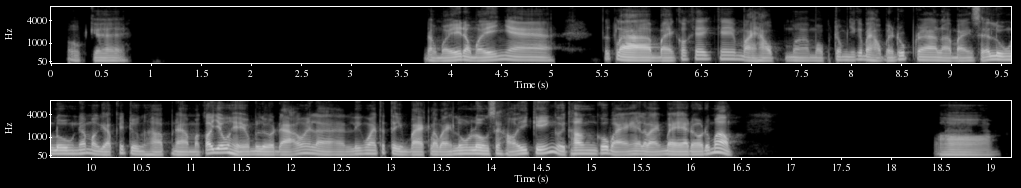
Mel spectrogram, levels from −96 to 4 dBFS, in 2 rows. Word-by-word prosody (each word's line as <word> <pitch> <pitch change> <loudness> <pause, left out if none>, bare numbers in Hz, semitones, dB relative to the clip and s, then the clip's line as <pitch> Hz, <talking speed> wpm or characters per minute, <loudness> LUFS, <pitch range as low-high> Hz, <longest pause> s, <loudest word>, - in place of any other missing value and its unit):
Ô - - -12
kê. 100 -1 -6 3.0
Đồng 95 +1 -5
ý, 105 +5 +2
đồng 115 -6 0
ý 110 +4 +1
nha. 115 -6 -1 0.5
Tức - - -8
là 105 -2 +7
bạn 100 -1 -3
có 140 - -5
cái 155 +1 -2
cái 150 -1 -3
bài 110 -9 -2
học, 95 -1 -4
mà 105 -2 -7
một 95 +1 -10
trong 115 -1 -5
những 115 - -7
cái - - -1
bài 115 - 0
học 95 0 -5
bạn 100 - -4
rút 140 +5 -4
ra 110 -2 +1
là 100 -2 -2
bạn 95 +1 -3
sẽ 100 - -2
luôn 130 -1 +2
luôn, 125 0 +2
nếu 140 +2 0
mà 130 -6 -1
gặp 100 -2 0
cái 150 - -4
trường 115 -5 -1
hợp 95 -1 -5
nào 100 -1 0
mà 95 0 -5
có 135 - +3
dấu 165 +3 +5
hiệu 100 -10 +1
lừa 105 -1 +1
đảo 100 +6 0
hay 145 - -1
là 100 -5 -2
liên 115 +6 -4
quan 130 -1 +1
tới - - -6
tiền 105 -5 -1
bạc, 95 0 +1
là 100 - +1
bạn 100 +1 0
luôn 125 +2 +1
luôn 130 -2 +4
sẽ 130 - -1
hỏi 115 -2 -1
ý 130 - +2
kiến 140 +6 +1
người - - +1
thân 125 0 +2
của 145 +3 +4
bạn 100 -5 0
hay 115 0 -1
là 110 - +1
bạn 100 +3 0
bè 105 -2 +3
đồ, 100 0 +1
đúng - - 0
hông? - - +6 2.0
Ờ. 90 -1 -5
105 Hz, 220 wpm, -24 LUFS, 100-125 Hz, 3.0 s, là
